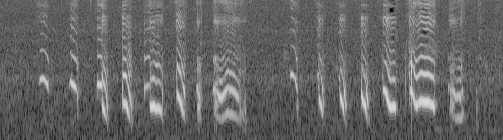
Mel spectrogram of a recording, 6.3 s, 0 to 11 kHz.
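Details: Male Mame Shiba puppy at a breeder's kennel in Japan, filmed 5 January 2013, giving a run of short high whimpers and yips, each sliding down in pitch, about three per second with a few longer wavering cries.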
